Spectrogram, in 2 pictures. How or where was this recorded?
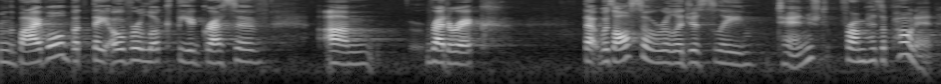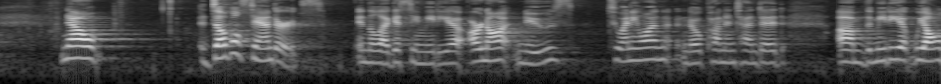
live audience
